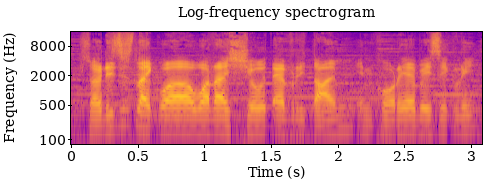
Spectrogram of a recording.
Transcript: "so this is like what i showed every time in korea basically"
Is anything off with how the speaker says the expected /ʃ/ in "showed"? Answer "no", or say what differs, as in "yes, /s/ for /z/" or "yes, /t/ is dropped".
no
